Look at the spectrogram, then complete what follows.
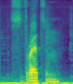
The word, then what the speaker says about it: Streatham: Streatham pronounced Streatham.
